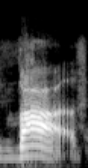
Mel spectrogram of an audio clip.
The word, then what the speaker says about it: vav: I know in the modern Hebrew pronunciation, this consonant or this letter, wa, is known as a vav as well. Vav, V-A-V, vav, right?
